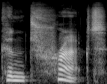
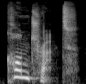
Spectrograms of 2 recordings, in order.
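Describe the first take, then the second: First: The stress is on the second syllable. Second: The stress is on the first syllable.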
